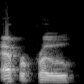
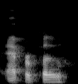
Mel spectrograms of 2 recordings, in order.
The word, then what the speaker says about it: apropos: I spent years thinking that the word apropos, I still can't say it right. Apropos. I thought it was apropos. I would read a book and it'd be apropos, apropos.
